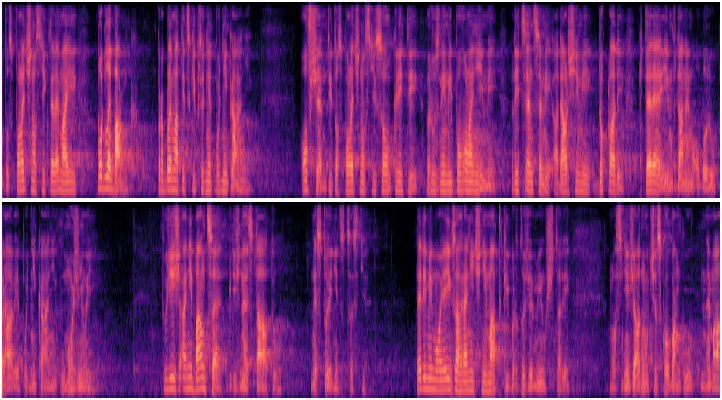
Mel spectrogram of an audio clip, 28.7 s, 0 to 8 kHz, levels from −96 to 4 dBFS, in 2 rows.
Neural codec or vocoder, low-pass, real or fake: vocoder, 22.05 kHz, 80 mel bands, HiFi-GAN; 7.2 kHz; fake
